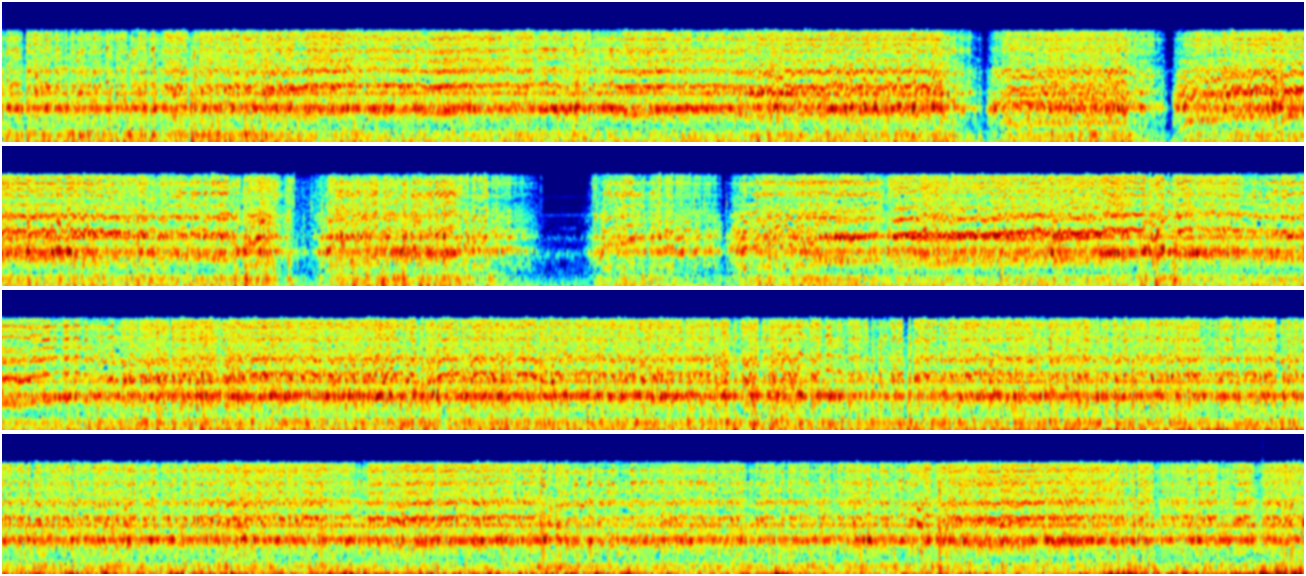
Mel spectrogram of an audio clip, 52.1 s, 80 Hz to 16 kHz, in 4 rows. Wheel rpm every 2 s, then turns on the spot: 230, 230, 230, 220, 150, 140, 190, 180, 140, 60, 160, 200, 220, 220, 240, 230, 240, 230, 240, 230, 230, 230, 230, 230, 230, 230.
none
